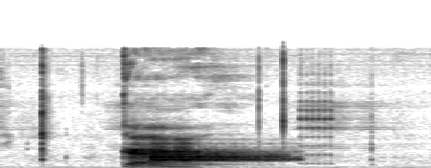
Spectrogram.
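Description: A game console plays a deep, rumbling monster growl.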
